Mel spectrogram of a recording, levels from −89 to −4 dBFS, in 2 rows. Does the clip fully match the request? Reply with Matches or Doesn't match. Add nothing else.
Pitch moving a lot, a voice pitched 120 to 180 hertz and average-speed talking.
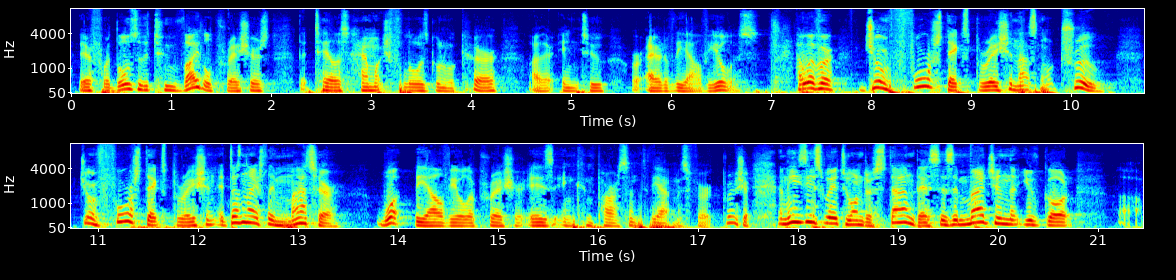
Matches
